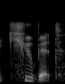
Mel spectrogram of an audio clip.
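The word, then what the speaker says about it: qubit: and a Quantum bit uh is called a cubit is how it's pronounced that was on the slide but I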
